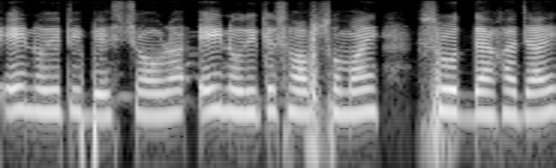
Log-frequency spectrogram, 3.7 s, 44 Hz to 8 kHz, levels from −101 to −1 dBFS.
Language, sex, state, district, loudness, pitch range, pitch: Bengali, female, West Bengal, North 24 Parganas, -15 LUFS, 230-255 Hz, 245 Hz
